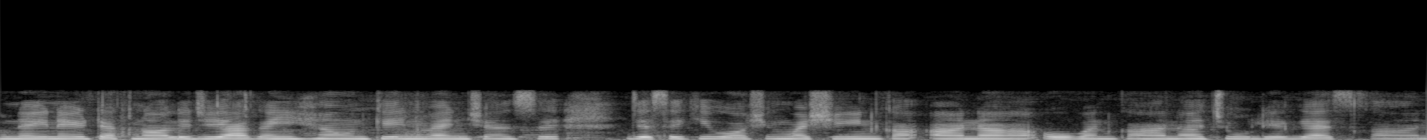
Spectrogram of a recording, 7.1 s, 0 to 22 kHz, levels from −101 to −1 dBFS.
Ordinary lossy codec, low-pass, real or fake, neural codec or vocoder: none; none; real; none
